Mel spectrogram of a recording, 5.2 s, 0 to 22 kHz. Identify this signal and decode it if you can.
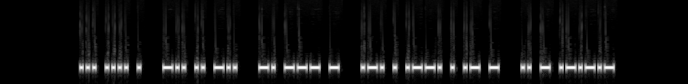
Morse code, heard as a keyed tone, about 50 wpm, 700 Hz. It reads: SHE DID NOT REPEAT IT.
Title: Sentences from Top 1600 Words 50wpm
